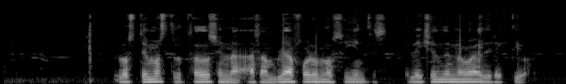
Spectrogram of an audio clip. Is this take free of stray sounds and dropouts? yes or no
yes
